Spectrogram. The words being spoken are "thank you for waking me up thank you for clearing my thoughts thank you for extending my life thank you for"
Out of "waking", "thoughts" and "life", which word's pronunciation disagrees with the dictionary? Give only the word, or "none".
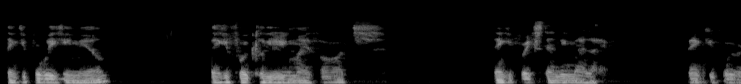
none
